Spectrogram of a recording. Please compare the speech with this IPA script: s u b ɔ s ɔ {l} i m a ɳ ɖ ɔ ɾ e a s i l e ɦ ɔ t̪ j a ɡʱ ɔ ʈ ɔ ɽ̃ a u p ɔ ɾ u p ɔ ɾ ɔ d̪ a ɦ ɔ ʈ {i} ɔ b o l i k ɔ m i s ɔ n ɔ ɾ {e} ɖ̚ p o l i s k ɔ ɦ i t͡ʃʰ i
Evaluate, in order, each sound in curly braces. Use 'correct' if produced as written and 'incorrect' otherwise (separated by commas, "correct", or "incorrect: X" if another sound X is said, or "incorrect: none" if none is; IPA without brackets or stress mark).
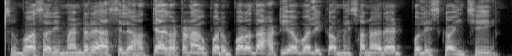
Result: incorrect: ɾ, correct, correct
